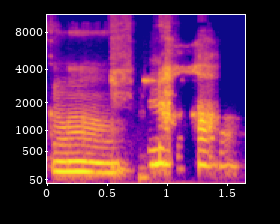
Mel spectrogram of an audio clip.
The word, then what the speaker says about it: Krishna: Krishna, Krishna. Krishna, So in English, most of us pronounce Krishna, Hare Krishna, like that. Actually, it is Kana. If you see recite in Sanskrit, it is Hare Kana.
